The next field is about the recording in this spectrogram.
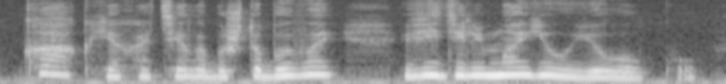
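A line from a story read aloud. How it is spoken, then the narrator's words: Sighing girl. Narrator (Russian): Вздохнула девочка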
